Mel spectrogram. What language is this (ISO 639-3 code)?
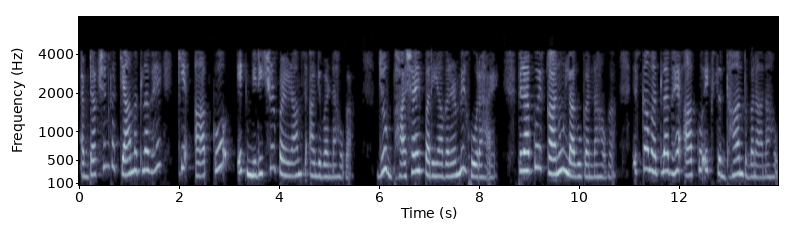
hin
